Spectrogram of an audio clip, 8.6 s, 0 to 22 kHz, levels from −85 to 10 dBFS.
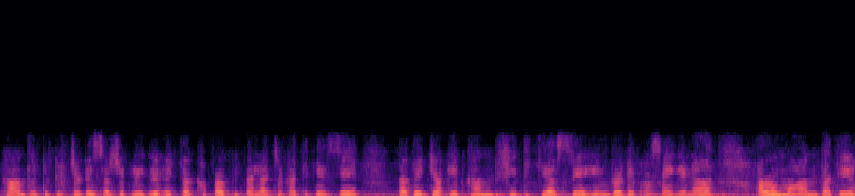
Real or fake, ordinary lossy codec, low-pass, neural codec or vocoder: fake; Opus, 16 kbps; 7.2 kHz; codec, 24 kHz, 1 kbps, SNAC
